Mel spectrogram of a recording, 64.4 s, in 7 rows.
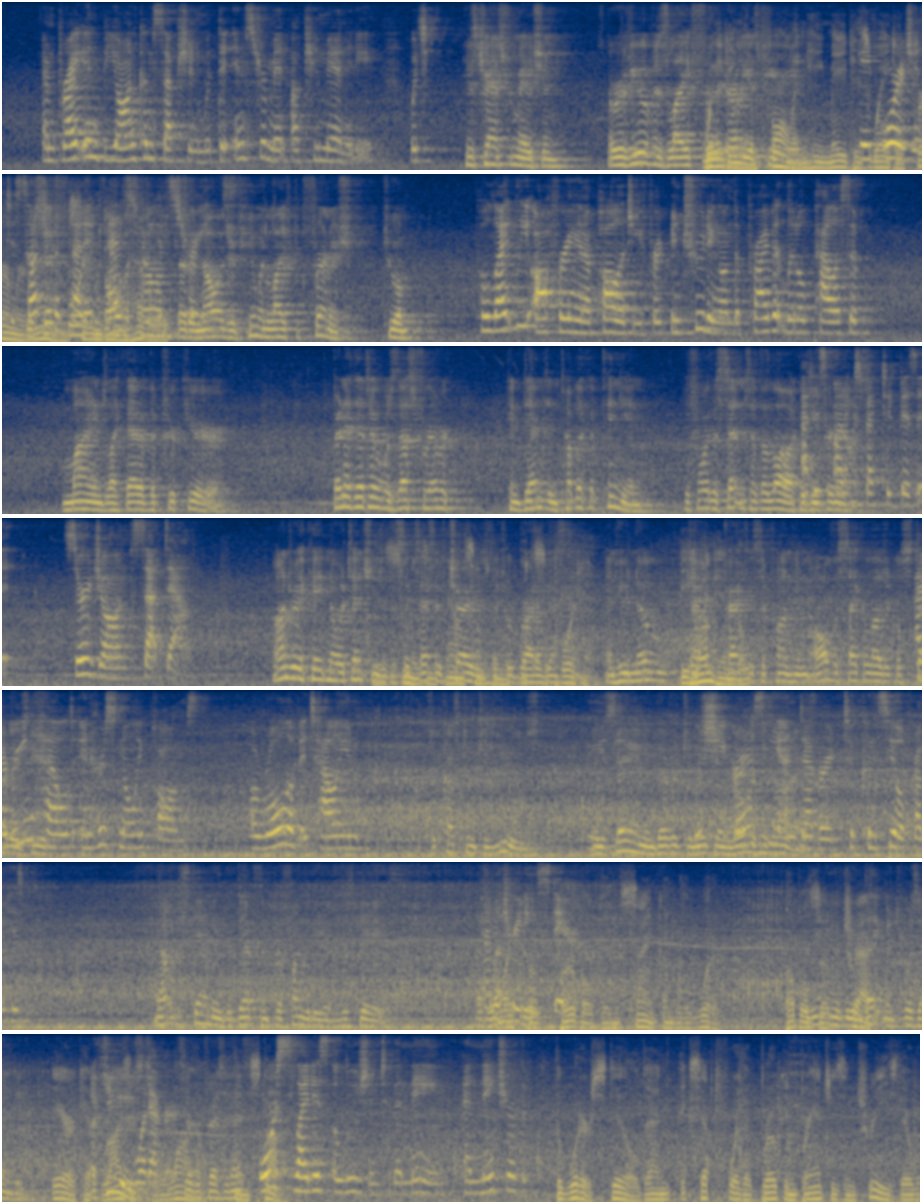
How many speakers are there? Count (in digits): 3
